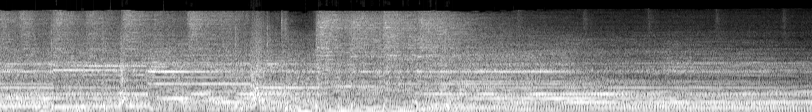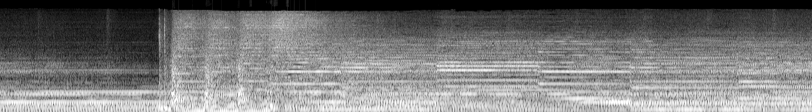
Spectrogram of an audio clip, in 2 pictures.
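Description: Hardcore band playing live: loud distorted electric guitars over a drum kit. About three seconds in the drums and cymbals drop away, leaving held guitar chords ringing. The full band comes back in suddenly at about ten seconds.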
